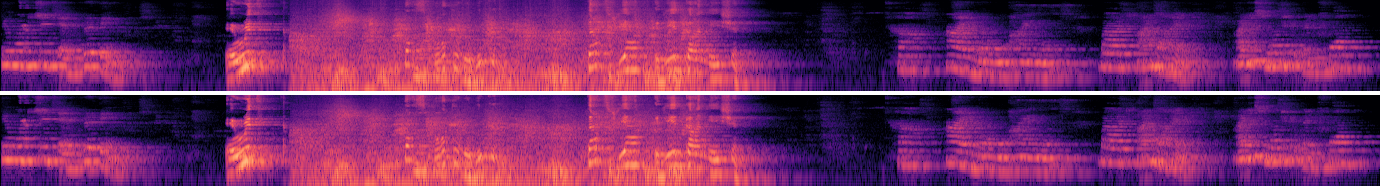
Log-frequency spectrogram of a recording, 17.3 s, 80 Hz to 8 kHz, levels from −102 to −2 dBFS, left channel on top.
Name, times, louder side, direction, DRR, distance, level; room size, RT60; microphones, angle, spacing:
voice 1, 0.0-1.5 11.1-11.5 11.8-13.3 13.7-14.9 15.4-16.8, equal, 35° right, -13 dB, 2.3 m, -42 dB
voice 2, 2.8-3.4 5.1-6.3 7.2-9.3, right 2 dB, 20° right, 7 dB, 0.4 m, -31 dB
sound 1, 3.6-8.7, left 1 dB, 40° left, 1.1 m, -36 dB
8.0 x 3.6 x 6.4 m, 1.2 s
head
